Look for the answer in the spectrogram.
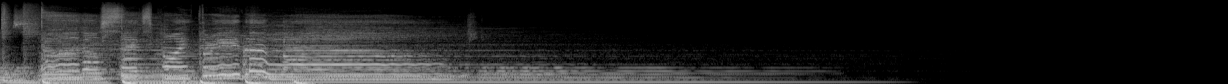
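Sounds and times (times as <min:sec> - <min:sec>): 
slogan jingle: 0:00.0 - 0:08.3.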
